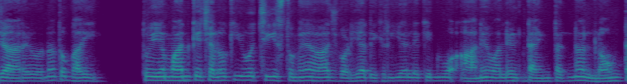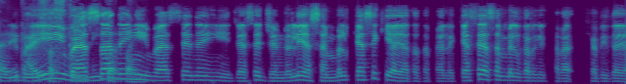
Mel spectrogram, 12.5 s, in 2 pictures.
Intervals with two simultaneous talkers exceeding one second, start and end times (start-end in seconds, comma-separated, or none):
6.4-7.8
